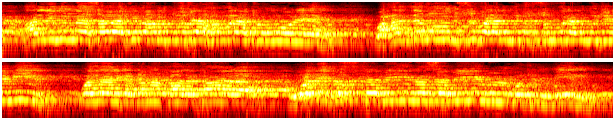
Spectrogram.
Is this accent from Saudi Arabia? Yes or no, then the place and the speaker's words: no; Egypt; أن يحفظ بلدنا مصر وأن يجعلها أمنا أمانا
